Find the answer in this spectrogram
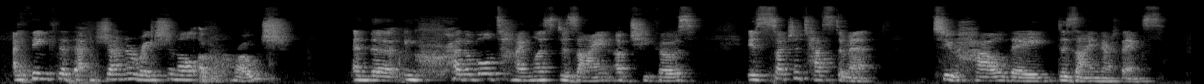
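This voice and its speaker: A woman speaks fairly slowly with lively intonation. The room echo is audible, and there is light background noise. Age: 40s. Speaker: fashion stylist livestream host. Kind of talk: live shopping stream. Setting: at home. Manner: animated. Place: home room.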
